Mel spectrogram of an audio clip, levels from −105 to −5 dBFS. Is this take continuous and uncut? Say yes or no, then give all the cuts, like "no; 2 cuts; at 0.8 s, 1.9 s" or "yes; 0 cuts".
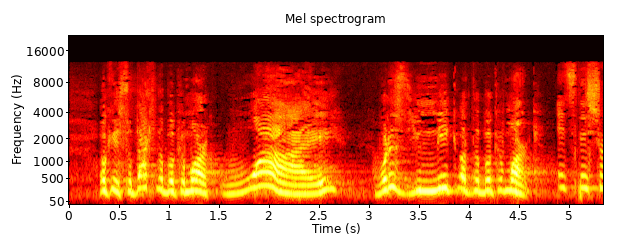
no; 1 cut; at 3.0 s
